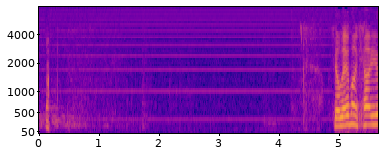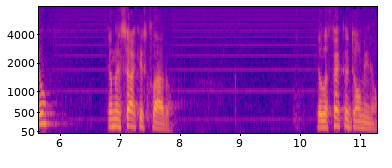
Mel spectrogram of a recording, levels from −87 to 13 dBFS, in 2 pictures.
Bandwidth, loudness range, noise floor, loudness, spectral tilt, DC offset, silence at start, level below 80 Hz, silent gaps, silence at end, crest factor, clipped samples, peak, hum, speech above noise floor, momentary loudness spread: 8 kHz; 6 LU; -49 dBFS; -16 LUFS; -6 dB/octave; under 0.1%; 0.1 s; -60 dBFS; none; 0 s; 20 dB; under 0.1%; 0 dBFS; none; 34 dB; 26 LU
